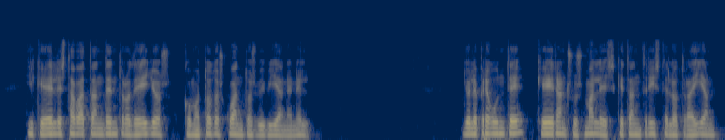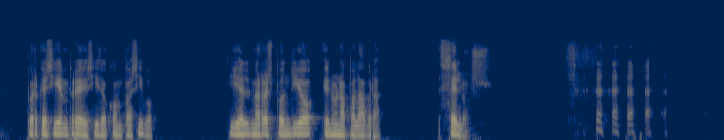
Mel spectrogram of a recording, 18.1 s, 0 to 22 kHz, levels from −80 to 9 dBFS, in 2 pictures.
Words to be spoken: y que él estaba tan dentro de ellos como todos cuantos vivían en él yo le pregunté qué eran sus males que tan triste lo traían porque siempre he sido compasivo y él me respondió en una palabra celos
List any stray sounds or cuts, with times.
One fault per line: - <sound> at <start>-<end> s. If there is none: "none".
- laugh at 16.1-17.4 s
